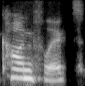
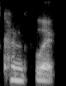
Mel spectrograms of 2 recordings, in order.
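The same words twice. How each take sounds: First: It is pronounced as the noun form. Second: It is pronounced as the verb form. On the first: It names a disagreement or fight. "say the word as a noun" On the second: It means to disagree or clash. "say the word as a verb"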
